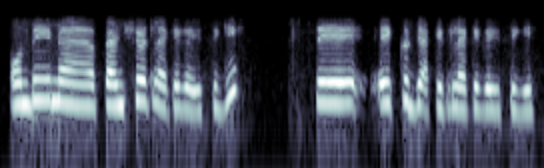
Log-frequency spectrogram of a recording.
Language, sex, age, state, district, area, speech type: Punjabi, female, 30-45, Punjab, Fazilka, rural, conversation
